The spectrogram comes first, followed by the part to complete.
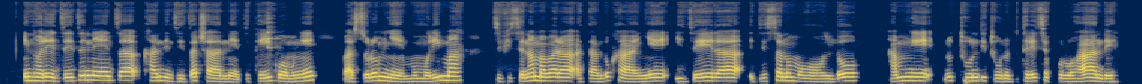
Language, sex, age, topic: Rundi, female, 18-24, agriculture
